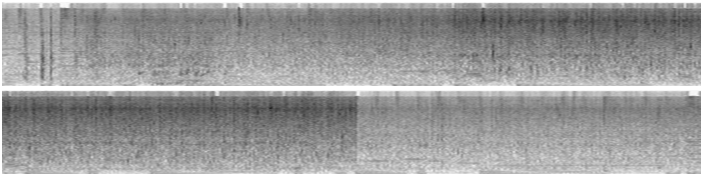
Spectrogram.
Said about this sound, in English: Let's do this, let's get the water flowing.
